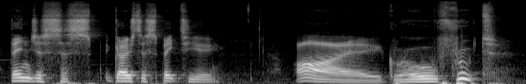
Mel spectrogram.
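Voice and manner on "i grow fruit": put-on young tree creature voice, "I" drawn out. Voicing a treant sapling who smiles and speaks to the players: speaking as a treant sapling. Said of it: "treant sapling looks down at you, smiles benevolently".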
